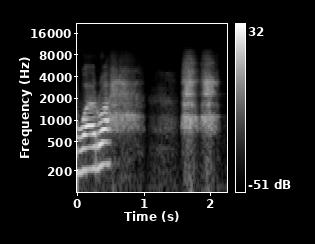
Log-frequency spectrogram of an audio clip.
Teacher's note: और हा में ब्रेथ की आवाज़ ब्रेथ आनी चाहिए, सांस का फ्लो जारी रहता है।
